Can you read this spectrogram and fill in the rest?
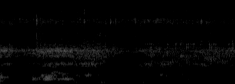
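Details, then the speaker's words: LG 7 kg top-load washing machine on the wool wash cycle: steady, even rushing hiss of water filling the drum at cycle start; normal water fill. "ఇక్కడ చూసారు కదా, వాటర్ని తీసుకుంటుంది. Water level చాలా హైగా ఉండేటట్టు చూసుకోండి."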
